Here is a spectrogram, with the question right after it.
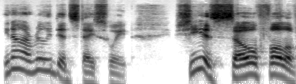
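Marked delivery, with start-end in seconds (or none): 0.0-1.3 high, soft self-satisfied quote; Peggy. Retold or imitated. Peggy admiring herself over her yearbook, soft high voice. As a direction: muse it softly, pitched up. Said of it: "looking at it and goes".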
